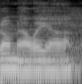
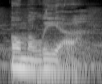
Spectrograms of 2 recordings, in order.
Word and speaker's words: O'Melia: So I know I feel bad because I wonder if the name is pronounced Omelia. It's Melia.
